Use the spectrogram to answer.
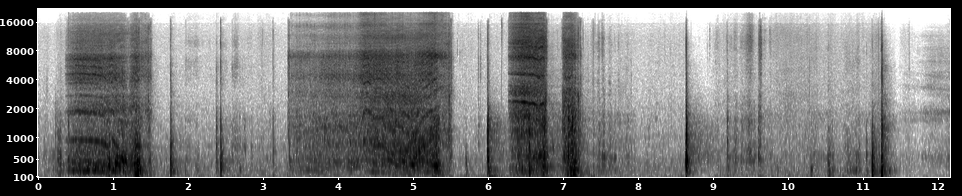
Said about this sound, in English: You just want to kind of drill it a little bit.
